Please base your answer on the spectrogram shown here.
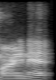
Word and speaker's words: Minot: I live in Blue Hill, Maine with my husband, Jesse, and our 3 boys, Tilden, Minot, it's tricky to pronounce, but Minot and Porter.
